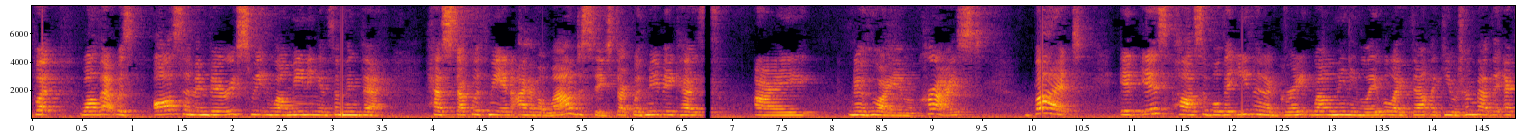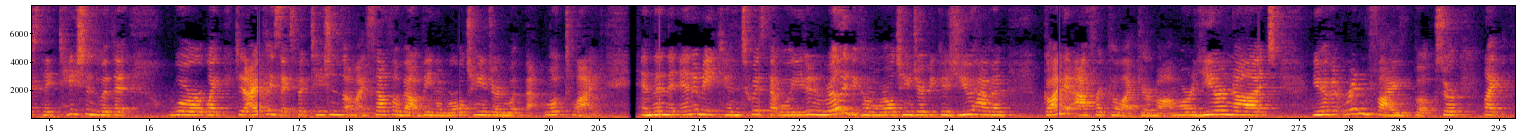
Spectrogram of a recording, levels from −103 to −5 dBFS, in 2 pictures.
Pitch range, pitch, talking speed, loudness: 240-275 Hz, 255 Hz, 215 wpm, -25 LUFS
